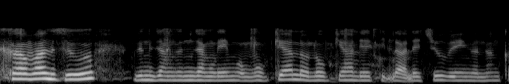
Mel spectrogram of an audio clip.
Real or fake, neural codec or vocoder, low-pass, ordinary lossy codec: fake; codec, 24 kHz, 6 kbps, HILCodec; 5.4 kHz; none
